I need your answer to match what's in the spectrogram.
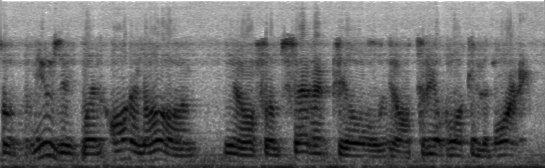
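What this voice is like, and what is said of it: Italian-accented English. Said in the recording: “I have my own Italian accent”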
